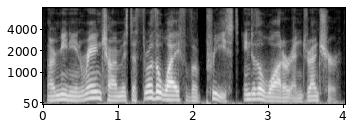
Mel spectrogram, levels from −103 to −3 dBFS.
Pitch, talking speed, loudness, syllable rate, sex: 125 Hz, 270 wpm, -19 LUFS, 5.7 syllables/s, male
